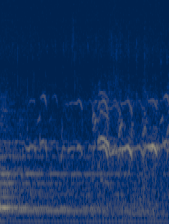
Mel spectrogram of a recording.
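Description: A rapid series of short, wavering, honk-like bird calls over faint music.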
